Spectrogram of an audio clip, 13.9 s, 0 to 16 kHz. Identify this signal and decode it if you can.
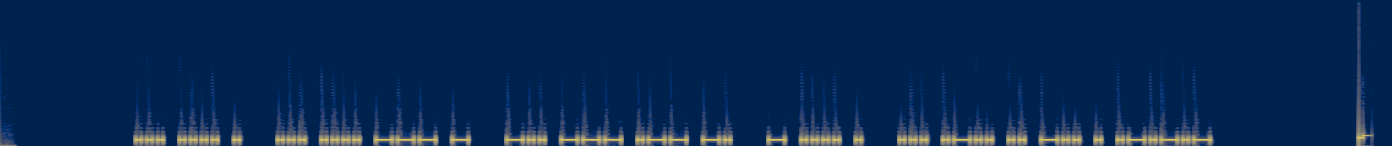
Morse code, heard as a keyed tone, about 22 wpm, 700 Hz. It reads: SHE SHOT DOWN THE SLIDE.
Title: Sentences from Top 1600 Words 22wpm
